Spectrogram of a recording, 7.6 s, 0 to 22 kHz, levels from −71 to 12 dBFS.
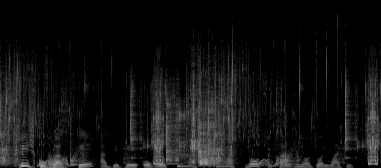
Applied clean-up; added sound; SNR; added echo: none; Splash, splatter + Brass instrument; -1 dB; none.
